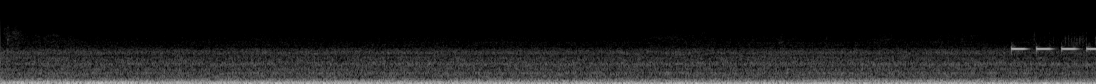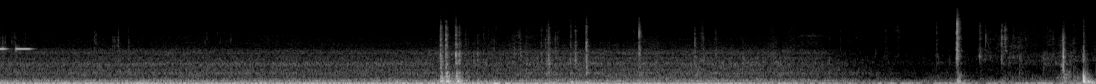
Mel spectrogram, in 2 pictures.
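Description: Chevrolet Malibu's 1.35-litre turbo three-cylinder engine and tyres rumbling in the cabin as the car creeps into a parking space. Five short high beeps about ten seconds in, sharp clicks and knocks from about fifteen seconds, and the engine hum drops away about nineteen seconds in as the car comes to a stop.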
